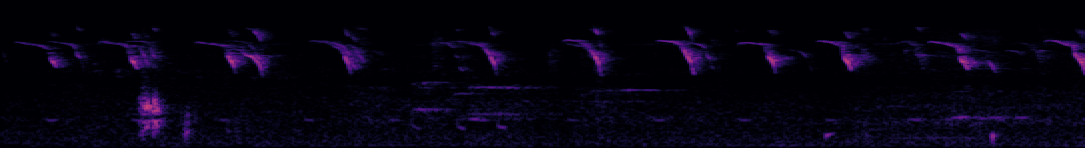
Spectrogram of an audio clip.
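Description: A bird calling faintly: a steady run of short, high chirps, each sliding downward, about three a second.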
